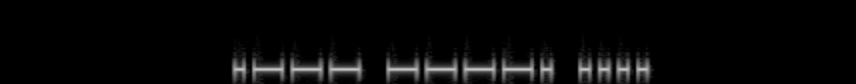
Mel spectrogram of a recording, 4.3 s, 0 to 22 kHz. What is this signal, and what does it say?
Morse code, heard as a keyed tone, about 25 wpm, 700 Hz. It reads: J9H
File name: Three Letter-Number Combinations - 25wpm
